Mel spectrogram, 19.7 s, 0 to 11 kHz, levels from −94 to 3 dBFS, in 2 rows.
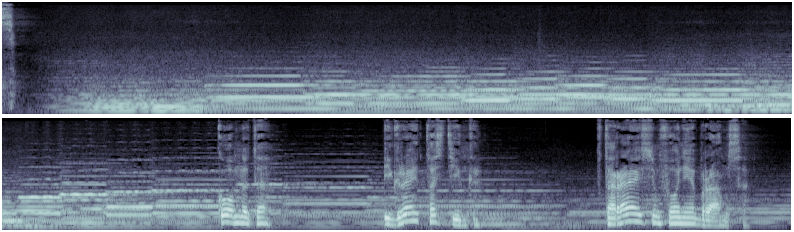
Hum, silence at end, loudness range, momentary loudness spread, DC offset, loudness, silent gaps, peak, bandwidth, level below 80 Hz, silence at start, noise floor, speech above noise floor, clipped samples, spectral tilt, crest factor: none; 0 s; 3 LU; 14 LU; under 0.1%; -19 LUFS; none; 0 dBFS; 11 kHz; -38 dBFS; 0 s; -48 dBFS; 32 dB; under 0.1%; -6.5 dB/octave; 18 dB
